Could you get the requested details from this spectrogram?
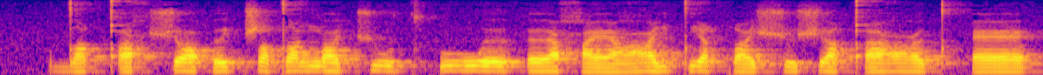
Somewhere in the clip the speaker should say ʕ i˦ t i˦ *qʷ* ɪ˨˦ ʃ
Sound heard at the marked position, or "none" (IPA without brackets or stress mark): qʷ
